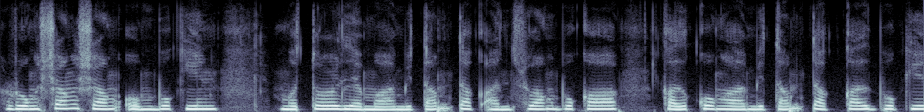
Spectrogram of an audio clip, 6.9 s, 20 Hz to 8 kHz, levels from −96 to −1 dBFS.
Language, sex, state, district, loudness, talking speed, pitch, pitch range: Mizo, female, Mizoram, Aizawl, -13 LUFS, 175 wpm, 235 Hz, 220-245 Hz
